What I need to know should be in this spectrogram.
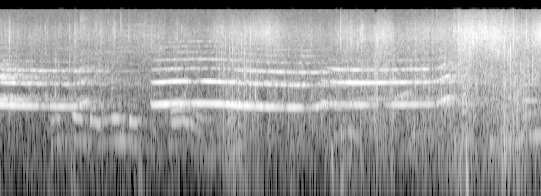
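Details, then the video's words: Indri (Indri indri) in eastern Madagascar wailing in long, sustained musical notes that slide gently down, with a second voice overlapping. "The Call of the Indri - Eastern Madagascar HD"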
